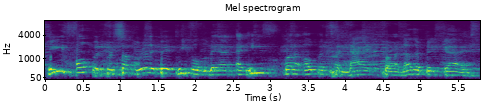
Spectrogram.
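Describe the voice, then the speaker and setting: A man introduces a comedian in a casual, joking hype-announcer style. His voice is high-pitched and distant. The echoey restaurant recording has loud music playing underneath. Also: moderate pace, a crowd in the background. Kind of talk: stage introduction. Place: Mexican restaurant, indoors.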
